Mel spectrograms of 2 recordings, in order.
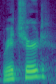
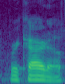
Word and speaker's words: Ricardo: We got Ricardo with us today. Yeah, it's good to be here. Nice to have you. Ricardo. Yes. What, Richard? Ricardo.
